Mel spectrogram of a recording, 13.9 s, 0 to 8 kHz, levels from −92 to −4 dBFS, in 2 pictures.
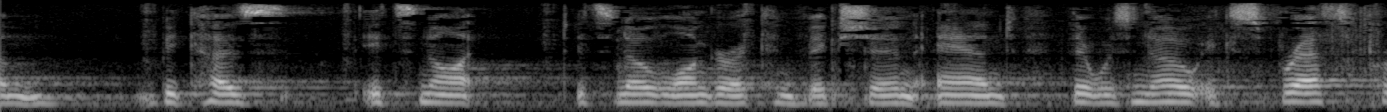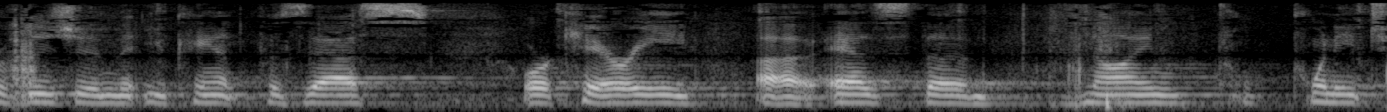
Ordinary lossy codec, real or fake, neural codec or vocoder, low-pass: MP3, 32 kbps; real; none; 7.2 kHz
